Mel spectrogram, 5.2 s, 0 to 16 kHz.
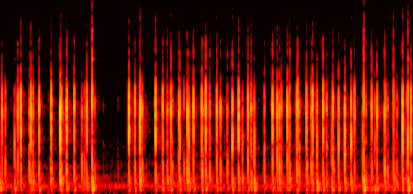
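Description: Fingertips type on a white mechanical keyboard with ceramic keycaps, seen from the side. About 35 quick, bright clacking keystrokes sound in rapid succession, each ringing sharply around 1.7 kHz and dying away almost at once. A short pause falls just after the first second before the typing resumes.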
